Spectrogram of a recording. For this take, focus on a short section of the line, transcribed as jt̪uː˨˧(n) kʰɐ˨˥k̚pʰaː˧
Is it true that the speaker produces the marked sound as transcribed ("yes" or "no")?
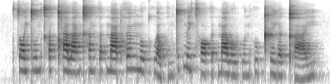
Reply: yes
